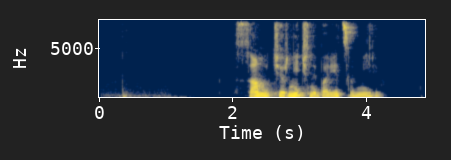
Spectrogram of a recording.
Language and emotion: Russian, neutral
